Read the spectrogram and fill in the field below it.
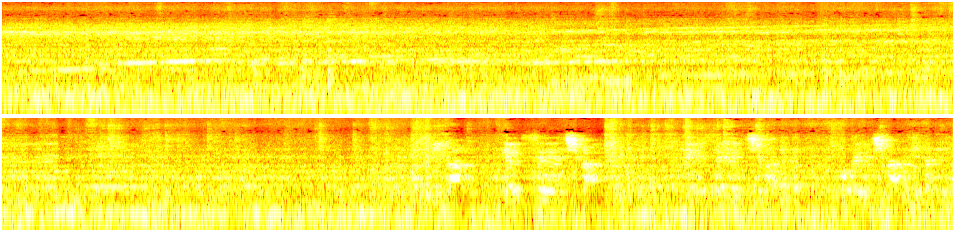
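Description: An electric train's motor hums with a rising whine.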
